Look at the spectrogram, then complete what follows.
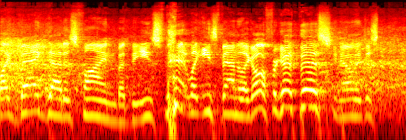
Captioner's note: audience laughter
